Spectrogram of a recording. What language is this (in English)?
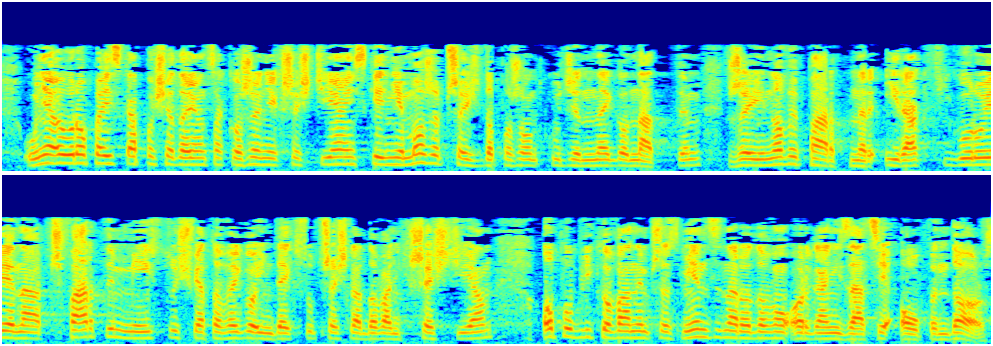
Polish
